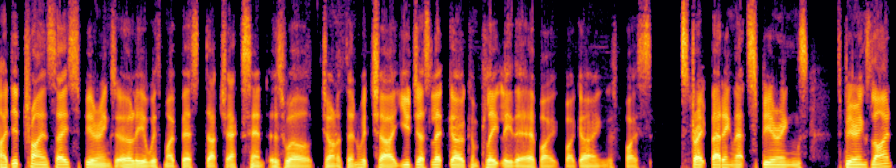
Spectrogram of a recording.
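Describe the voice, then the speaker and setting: A man's voice: lowish voice, moderate pace, clean tone, dry recording. A man hosting a football podcast panel, with a wry, teasing manner. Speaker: podcast host.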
